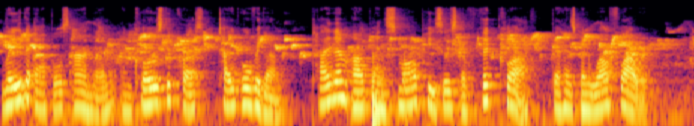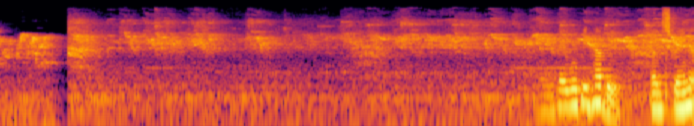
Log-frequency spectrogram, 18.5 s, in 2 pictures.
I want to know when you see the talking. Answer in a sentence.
The talking can be heard from 0.0 to 8.7 s and from 16.4 to 18.4 s.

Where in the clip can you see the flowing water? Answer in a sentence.
The flowing water can't be heard in this clip.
